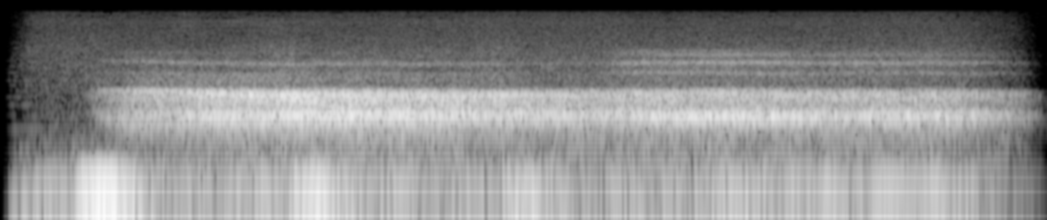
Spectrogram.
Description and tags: A ghostly inhale and exhale I made myself and edited in Audacity.
halloween, inhale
